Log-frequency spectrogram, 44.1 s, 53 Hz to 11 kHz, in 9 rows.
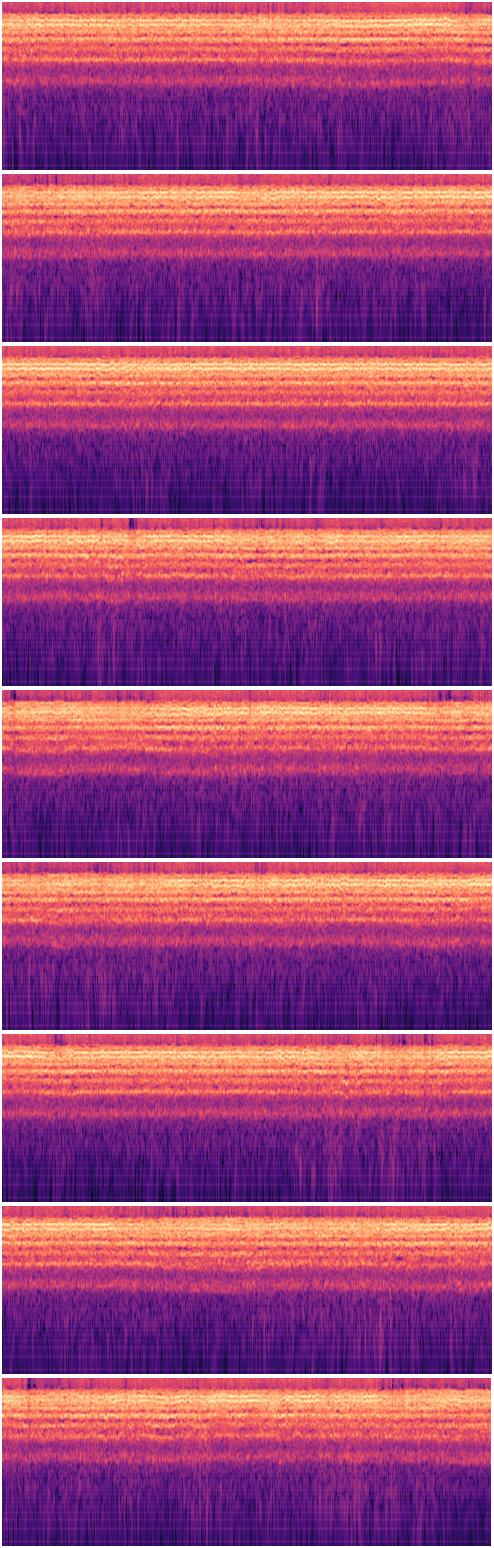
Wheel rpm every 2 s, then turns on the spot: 230, 230, 220, 230, 230, 240, 230, 230, 230, 230, 220, 230, 230, 230, 220, 230, 230, 230, 220, 220, 220, 230.
none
